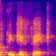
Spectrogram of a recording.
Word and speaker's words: Thinkific: you spell it um like it's terrific but think at the beginning um content help yes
